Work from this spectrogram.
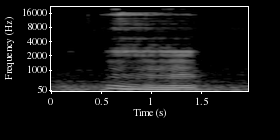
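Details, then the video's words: Bulldog snoring at naptime indoors: one long, rasping, droning snore of nearly a second, with low rumbling tones and a faint buzzy overtone, set against quiet room noise. "Tongue, Snores, Bulldog Naptime"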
